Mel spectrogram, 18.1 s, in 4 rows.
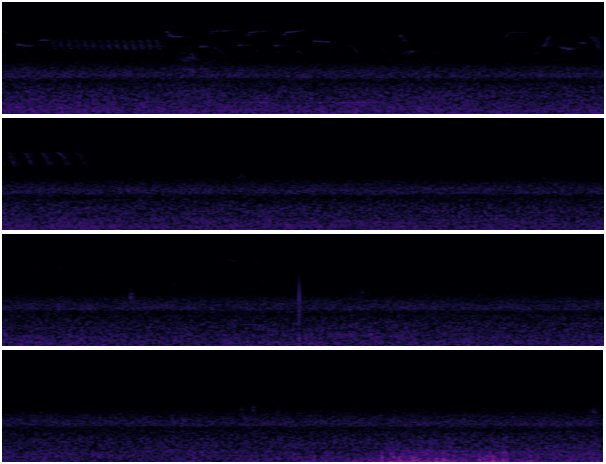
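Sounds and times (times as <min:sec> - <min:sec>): steady background hiss: 0:00.0 - 0:18.0
birds peeping and chirping: 0:08.0 - 0:18.0.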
